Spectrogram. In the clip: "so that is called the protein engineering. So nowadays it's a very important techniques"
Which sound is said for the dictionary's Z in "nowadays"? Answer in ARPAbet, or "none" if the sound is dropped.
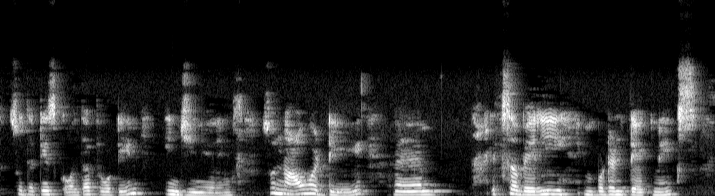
none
